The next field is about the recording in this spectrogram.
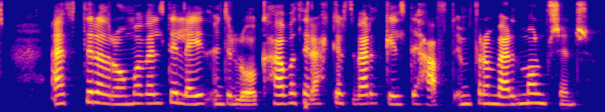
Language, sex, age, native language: Icelandic, female, 20-29, Icelandic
